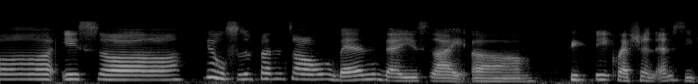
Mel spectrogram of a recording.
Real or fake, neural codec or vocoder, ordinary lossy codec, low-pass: fake; codec, 16 kHz, 1 kbps, X-Codec, HuBERT features, trained on balanced general audio; none; none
